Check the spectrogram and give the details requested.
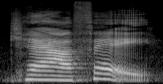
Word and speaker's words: café: the end okay so it's about stretching the two syllables CA it's like you're saying it in slow motion Cafe now since uh you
